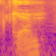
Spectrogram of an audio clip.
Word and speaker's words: Gem: always wanted to know gem is where does GEM come from and why is it pronounced with a hard G not a soft G because one would assume it's gem but it isn't is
